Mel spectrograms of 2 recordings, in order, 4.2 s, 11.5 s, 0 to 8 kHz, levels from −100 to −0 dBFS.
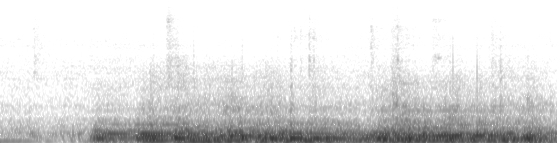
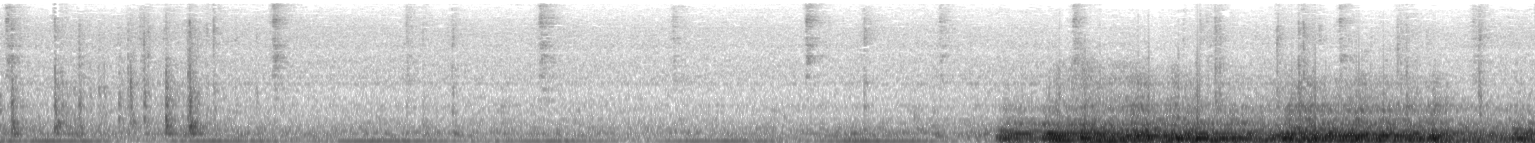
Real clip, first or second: second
